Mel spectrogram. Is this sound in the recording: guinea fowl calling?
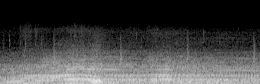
no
